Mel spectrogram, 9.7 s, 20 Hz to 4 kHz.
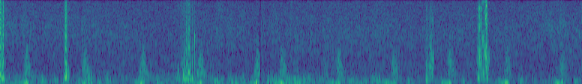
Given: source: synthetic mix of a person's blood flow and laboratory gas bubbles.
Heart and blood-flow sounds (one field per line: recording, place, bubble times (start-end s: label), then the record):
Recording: Doppler ultrasound of blood flow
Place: subclavian vein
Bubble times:
0.00-0.11 s: bubbles
1.04-1.17 s: bubbles
2.89-3.33 s: bubbles
7.08-7.23 s: bubbles
7.93-8.15 s: bubbles
From the record:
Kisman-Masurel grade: 122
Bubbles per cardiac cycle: 1 to 2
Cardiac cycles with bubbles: 10 to 50%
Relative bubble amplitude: moderate (0.250 to 0.450)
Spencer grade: 2 (many but less than half of the cardiac periods contain bubble signals, singularly or in groups)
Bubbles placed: anywhere in the cardiac cycle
